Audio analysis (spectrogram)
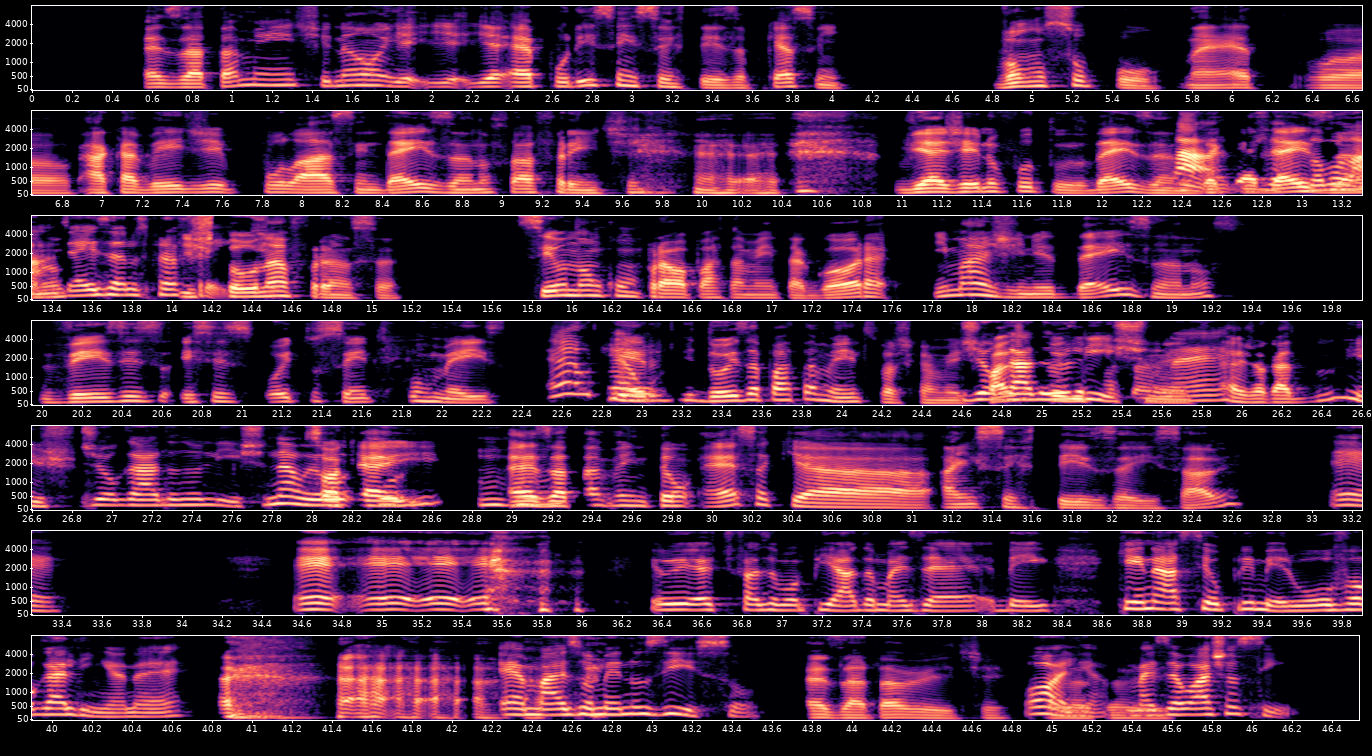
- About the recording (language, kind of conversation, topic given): Portuguese, advice, Como posso tomar decisões mais claras em períodos de incerteza?
- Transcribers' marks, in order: laugh; laugh; laugh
